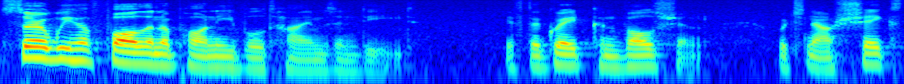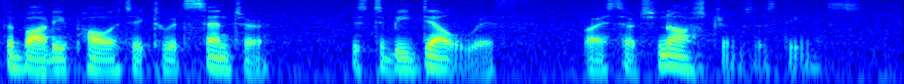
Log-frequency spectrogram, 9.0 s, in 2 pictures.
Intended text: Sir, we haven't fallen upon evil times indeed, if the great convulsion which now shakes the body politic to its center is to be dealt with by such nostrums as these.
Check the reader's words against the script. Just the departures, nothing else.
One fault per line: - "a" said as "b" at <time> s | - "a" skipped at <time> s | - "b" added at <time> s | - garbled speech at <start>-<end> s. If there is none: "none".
- "haven't" said as "have" at 0.4 s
